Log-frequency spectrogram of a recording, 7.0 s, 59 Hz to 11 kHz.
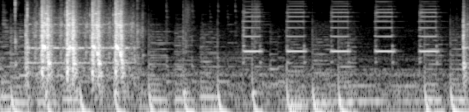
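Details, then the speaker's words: Motorized latch retraction exit device: after power is applied and retraction fails, it gives five evenly spaced mid-pitched beeps, the error code for failed retraction. "if power is applied and retraction fails uh you will hear 5 be"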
